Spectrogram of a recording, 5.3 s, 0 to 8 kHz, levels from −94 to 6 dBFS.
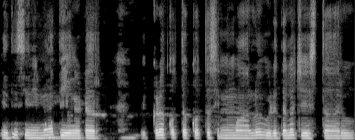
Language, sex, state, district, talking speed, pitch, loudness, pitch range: Telugu, male, Telangana, Karimnagar, 115 wpm, 145 Hz, -17 LUFS, 140-150 Hz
